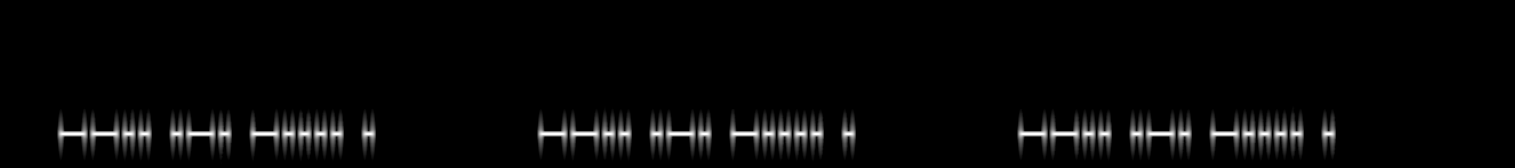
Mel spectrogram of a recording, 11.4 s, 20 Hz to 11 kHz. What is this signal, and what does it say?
Morse code, heard as a keyed tone, about 21 wpm, 700 Hz. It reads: ZR6E ZR6E ZR6E
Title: DXCC-100 Call Signs - 4 Characters - Repeated 3x - 20wpm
